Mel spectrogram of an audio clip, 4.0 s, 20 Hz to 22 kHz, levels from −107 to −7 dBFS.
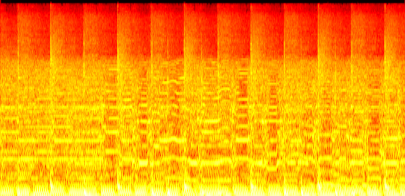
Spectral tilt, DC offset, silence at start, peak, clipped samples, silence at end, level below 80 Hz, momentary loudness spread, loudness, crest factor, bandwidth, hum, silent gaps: -4.5 dB/octave; under 0.1%; 0 s; -2 dBFS; under 0.1%; 0 s; -20 dBFS; 1 LU; -17 LUFS; 14 dB; 19.5 kHz; none; none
